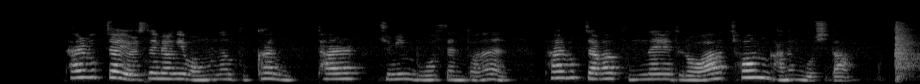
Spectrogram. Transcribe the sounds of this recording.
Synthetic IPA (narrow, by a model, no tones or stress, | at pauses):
tʰaɭbuk̚t͡ɕ͈ajʌɭs͈e̞mjʌŋimʌmunɯnpukʰantʰaɭt͡ɕuminbuɡos͈e̞ntʰʌnɯn | tʰaɭbuk̚t͡ɕ͈aɡakuŋne̞ːt̬ɯɾʌwat͡ɕʰʌɯnkanɯnɡoɕʰida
